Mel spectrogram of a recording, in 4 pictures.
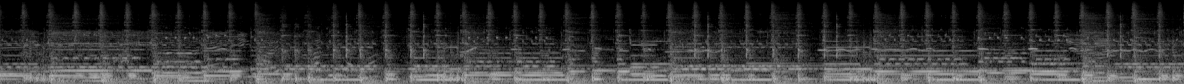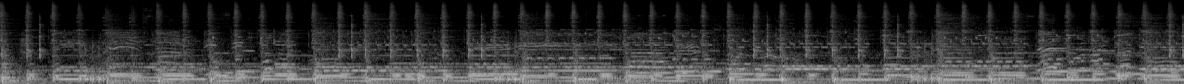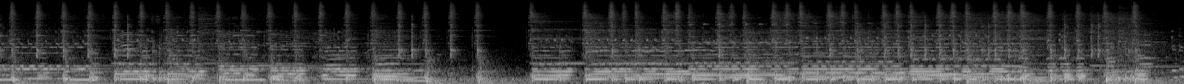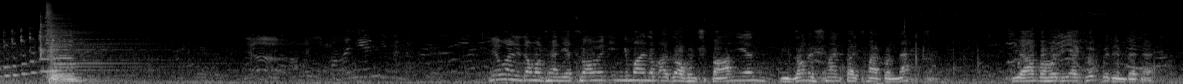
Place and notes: neoscenes: solid-state hurdy-gurdy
